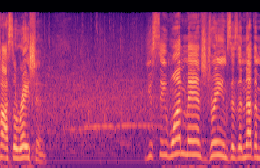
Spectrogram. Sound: applause

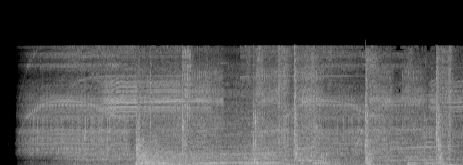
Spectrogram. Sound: machine whirring

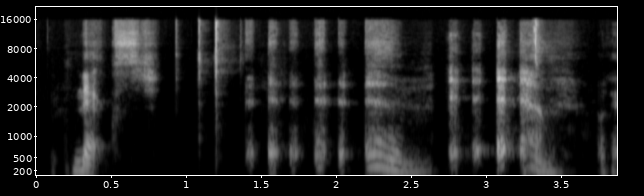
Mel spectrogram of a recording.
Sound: clears throat dramatically

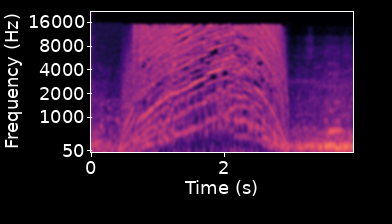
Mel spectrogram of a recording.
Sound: tape fast forwarding

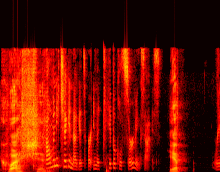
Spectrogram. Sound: voice squeaking over phone

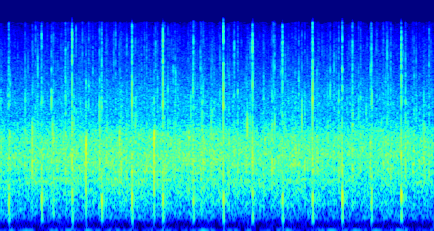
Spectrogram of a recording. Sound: audience applauding

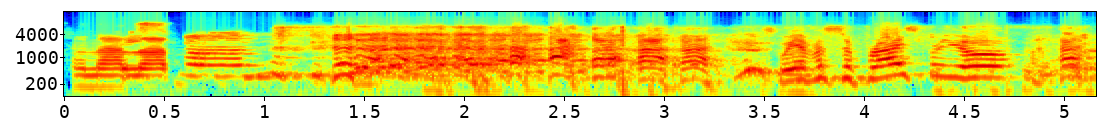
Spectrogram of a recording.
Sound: all laughing

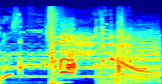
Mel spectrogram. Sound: screams

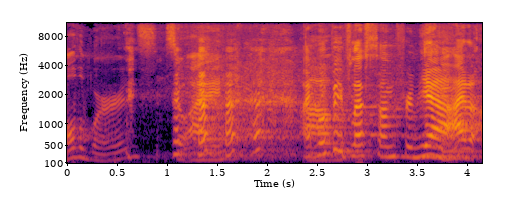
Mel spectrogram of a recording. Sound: laughing

